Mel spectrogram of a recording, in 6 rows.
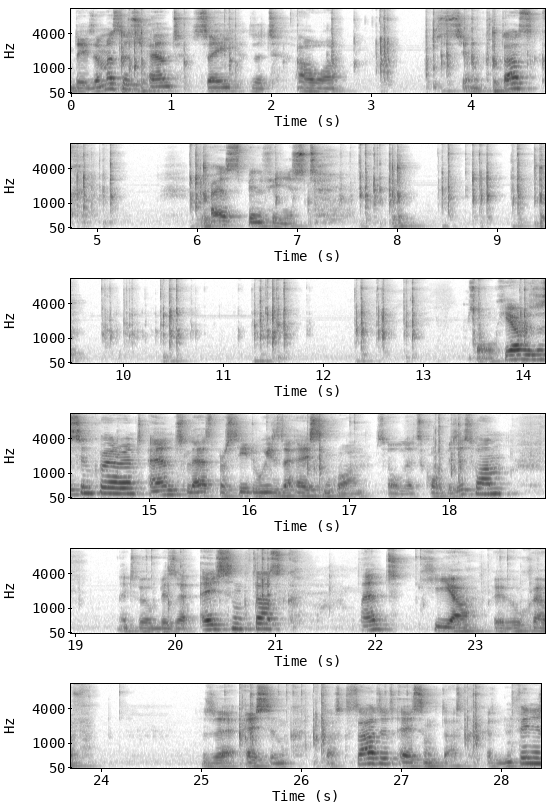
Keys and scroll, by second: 2.5 shift+s, 16.7 ctrl+c, 17.9 ctrl+c, 17.9 ctrl+v, 19.9 shift+a, 25.3 ctrl+c, 26.1 ctrl+v, 27.6 ctrl+v.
